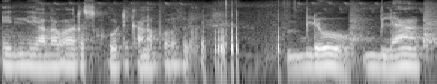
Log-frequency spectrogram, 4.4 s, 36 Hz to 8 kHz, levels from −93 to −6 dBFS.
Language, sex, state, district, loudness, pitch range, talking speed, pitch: Kannada, male, Karnataka, Koppal, -18 LUFS, 115-120 Hz, 95 wpm, 120 Hz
